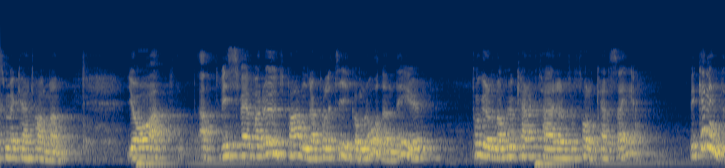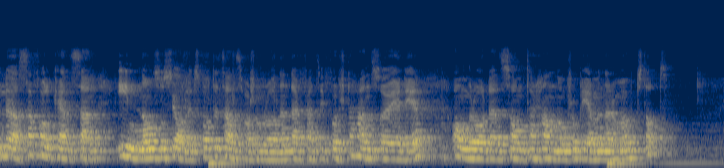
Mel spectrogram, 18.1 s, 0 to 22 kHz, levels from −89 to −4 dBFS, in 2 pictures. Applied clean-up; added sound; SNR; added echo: none; Bowed string instrument; 19 dB; reverberation time 0.8 s.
